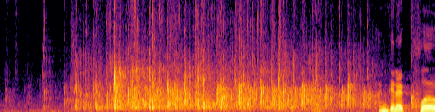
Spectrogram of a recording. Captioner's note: audience applauding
